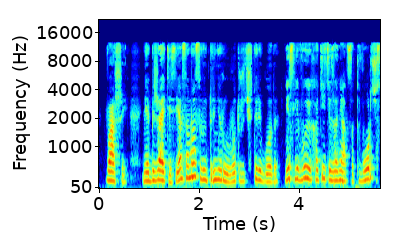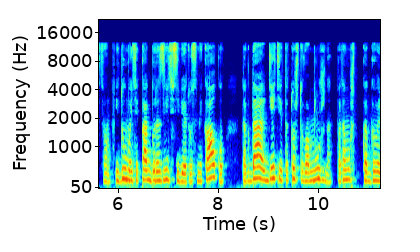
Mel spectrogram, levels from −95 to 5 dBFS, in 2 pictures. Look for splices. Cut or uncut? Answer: cut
